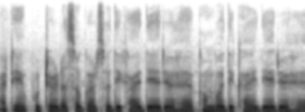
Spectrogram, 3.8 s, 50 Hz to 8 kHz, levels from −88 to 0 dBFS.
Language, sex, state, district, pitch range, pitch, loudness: Rajasthani, female, Rajasthan, Churu, 220-230 Hz, 220 Hz, -15 LUFS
